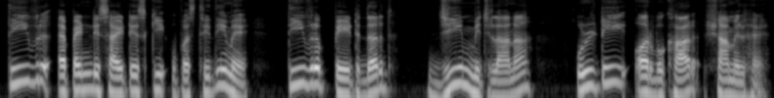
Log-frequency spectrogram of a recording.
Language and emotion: Hindi, neutral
